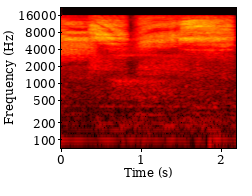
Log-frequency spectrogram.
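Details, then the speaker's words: Human imitation of a CPAP machine's rhythmic breathy hiss, two airy cycles like mechanical breathing, describing a husband's CPAP prescribed for sleep apnea; CPAP machine noise (imitated). "그래서 그때부터 양압기 처방을 받아서 양압기를 썼는데"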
